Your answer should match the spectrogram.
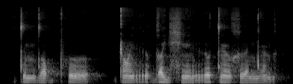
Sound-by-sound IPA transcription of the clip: t̪ ɵ m d̪ ɔ b pʰ ʊ | ʈ ɔ̃ ɪ̯ r ʊ ɡ ʌ j x ẽ r ʊ t̪ œ̃ ʊ̯ x ɵ ə̯ n d œ̃ ɡ

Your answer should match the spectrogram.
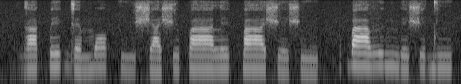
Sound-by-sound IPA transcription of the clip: ɡ a˨ k͡p e˦ ɡ ɛ˨ m ɔ˦ k i˨ ʃ a˨ ʃ ɪ˦ p aː˦ l e˦ k͡p aː˦ ʃ e˨ ʃ ĩ˨ | ɓ aː˦ v ɪ˦ ŋ e˨ ʃ ɪ˦ d ĩ˦

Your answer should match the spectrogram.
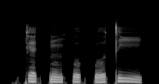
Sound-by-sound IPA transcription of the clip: k ɛ˧ k͡p ũ˨ k͡p o˨ k͡p o˨˦ t i˦˨

